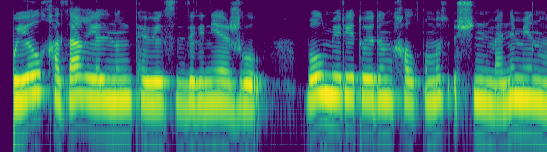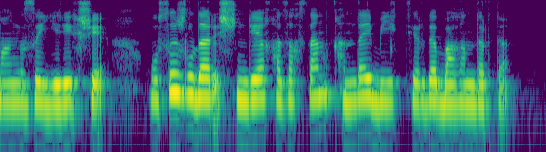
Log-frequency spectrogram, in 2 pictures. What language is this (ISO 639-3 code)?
kaz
